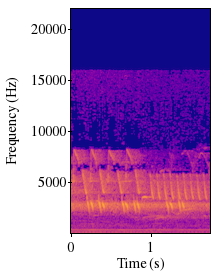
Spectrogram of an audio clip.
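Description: Birdsong from a dawn chorus, with repeated bright chirps and trills overlapping in quick bursts, steady, with no voices.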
